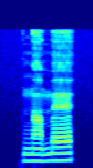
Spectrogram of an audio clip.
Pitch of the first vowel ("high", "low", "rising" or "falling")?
low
